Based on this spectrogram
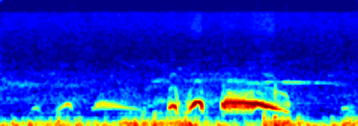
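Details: After a storm, a decoy spotted dove on the ground coos: soft lead-in notes, a pair of quick short coos, then a loud long note falling away at the end, over low background rumble.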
